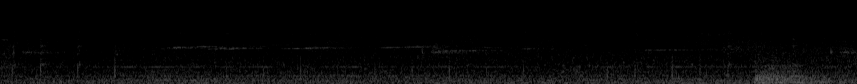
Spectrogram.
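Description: Quick footsteps tap on a metal floor.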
